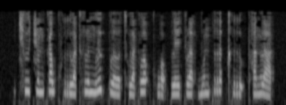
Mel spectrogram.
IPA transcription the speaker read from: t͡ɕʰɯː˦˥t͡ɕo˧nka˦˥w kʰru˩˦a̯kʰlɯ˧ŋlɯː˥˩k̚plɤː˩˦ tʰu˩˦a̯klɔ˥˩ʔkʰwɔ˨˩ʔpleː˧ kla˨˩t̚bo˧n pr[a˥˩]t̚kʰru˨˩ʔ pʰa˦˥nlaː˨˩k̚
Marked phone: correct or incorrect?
correct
